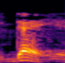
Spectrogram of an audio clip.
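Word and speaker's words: day (δεῖ): There's a Greek word, it's not a very long one, it's D-I-E, day is the way it's pronounced.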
